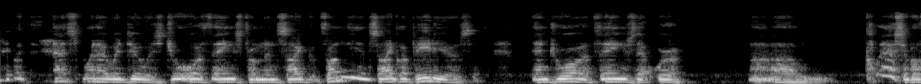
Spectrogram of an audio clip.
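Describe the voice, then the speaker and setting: A dark, mellow, somewhat breathy voice in a New York accent moves at a fairly slow pace with ordinary pitch variation. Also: man. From New York City, East Harlem. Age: 80s+. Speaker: artist. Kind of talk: interview.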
